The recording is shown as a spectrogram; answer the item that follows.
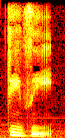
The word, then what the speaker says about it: dizzy: Z」の発音も「 G」になりやすいので例えば「 busy」とか「 dizzy」とか「 bg」ではなくて「 busy」「 dizzy」こも「図」に小さい「印が入る感じかな。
